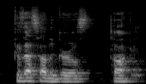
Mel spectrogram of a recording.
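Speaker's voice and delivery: usual speaking voice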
